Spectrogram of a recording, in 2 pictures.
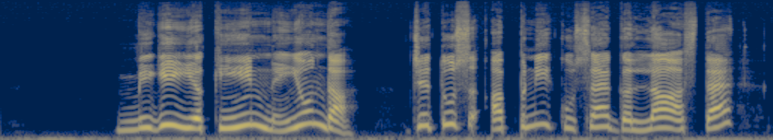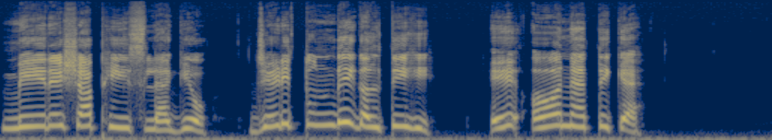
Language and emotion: Dogri, disgusted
